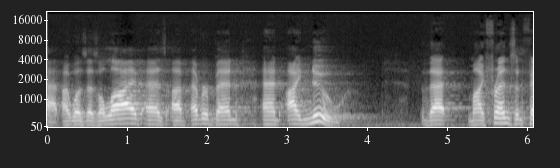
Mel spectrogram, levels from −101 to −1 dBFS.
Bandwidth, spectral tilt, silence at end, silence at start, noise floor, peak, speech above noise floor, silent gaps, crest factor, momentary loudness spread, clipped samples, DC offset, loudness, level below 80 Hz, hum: 11 kHz; -7.5 dB/octave; 0 s; 0 s; -51 dBFS; -2 dBFS; 34 dB; none; 16 dB; 12 LU; under 0.1%; under 0.1%; -18 LUFS; -62 dBFS; 60 Hz at -55 dBFS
